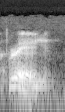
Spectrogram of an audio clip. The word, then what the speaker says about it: brane: The answer may be that we live in a brain world. Your brain is spelled B-R-A-N-E.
